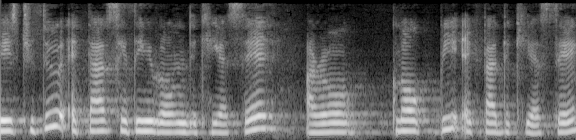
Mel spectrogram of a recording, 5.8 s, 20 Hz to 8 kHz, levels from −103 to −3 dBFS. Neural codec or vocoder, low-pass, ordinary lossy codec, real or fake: codec, 16 kHz, 1.1 kbps, Voila-Tokenizer; none; none; fake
